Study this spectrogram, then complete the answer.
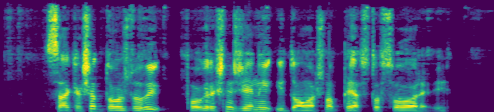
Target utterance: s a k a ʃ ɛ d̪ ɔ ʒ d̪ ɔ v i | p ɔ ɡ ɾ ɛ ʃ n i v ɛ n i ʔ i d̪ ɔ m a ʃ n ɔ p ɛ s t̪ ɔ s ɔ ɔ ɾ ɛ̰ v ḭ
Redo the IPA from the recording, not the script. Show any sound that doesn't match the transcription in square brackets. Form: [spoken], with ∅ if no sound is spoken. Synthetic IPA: s a k a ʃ ɛ d̪ ɔ ʒ d̪ ɔ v i | p ɔ ɡ ɾ ɛ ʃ n i [ʒ] ɛ n i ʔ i d̪ ɔ m a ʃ n ɔ p ɛ s t̪ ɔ s ɔ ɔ ɾ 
